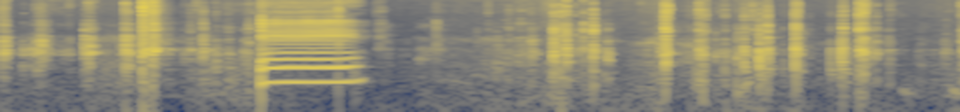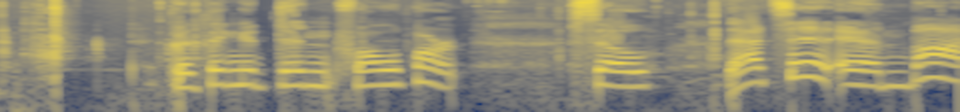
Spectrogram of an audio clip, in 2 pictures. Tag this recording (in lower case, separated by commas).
speech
